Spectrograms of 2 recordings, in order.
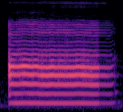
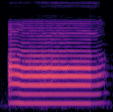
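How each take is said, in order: First: The pitch stays high and level. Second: The pitch stays high and level.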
